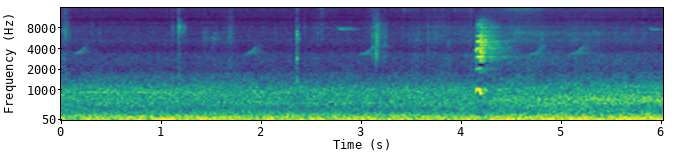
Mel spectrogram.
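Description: Near silence with faint, scattered short chirps of small birds in the background, and one brief louder sound about four seconds in.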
